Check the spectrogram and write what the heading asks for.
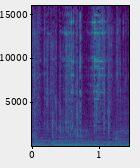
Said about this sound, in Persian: اینم سویش ماشین.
